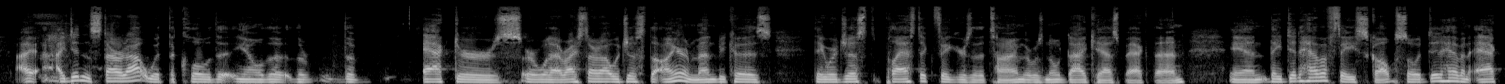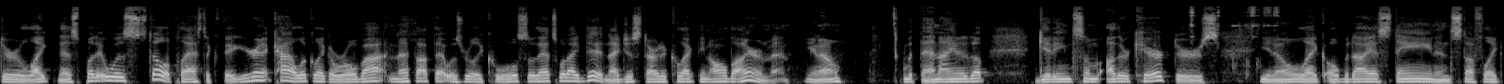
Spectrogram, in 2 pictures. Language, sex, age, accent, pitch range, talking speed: English, male, 30-49, American, 105-130 Hz, 215 wpm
